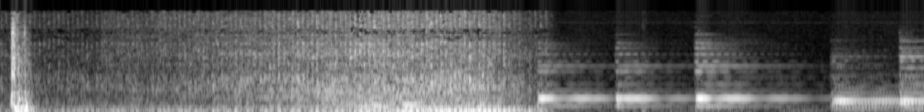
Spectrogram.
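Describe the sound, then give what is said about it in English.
A car engine rumbles low and steady for about five seconds, swelling slightly louder, then drops away as sustained musical notes take over. No one speaks. “get in the car quick.”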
